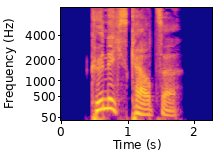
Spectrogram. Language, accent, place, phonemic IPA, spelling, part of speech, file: German, Germany, Berlin, /ˈkøːnɪçsˌkɛʁtsə/, Königskerze, noun, De-Königskerze.ogg
- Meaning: mullein (plants of the genus Verbascum)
